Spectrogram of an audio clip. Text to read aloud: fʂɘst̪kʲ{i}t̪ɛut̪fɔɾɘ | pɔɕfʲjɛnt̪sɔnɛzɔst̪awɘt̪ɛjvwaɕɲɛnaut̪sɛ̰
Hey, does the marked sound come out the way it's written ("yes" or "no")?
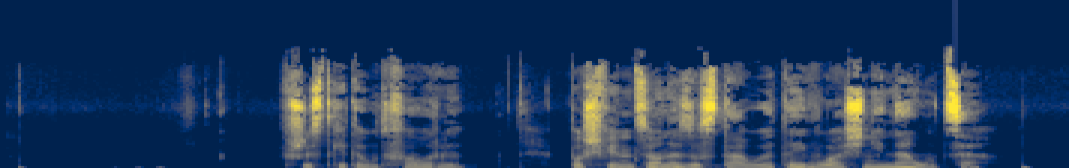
no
